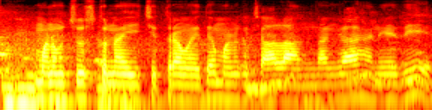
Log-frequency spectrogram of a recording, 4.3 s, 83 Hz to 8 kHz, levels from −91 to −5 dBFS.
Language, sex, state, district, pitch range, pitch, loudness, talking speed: Telugu, male, Andhra Pradesh, Sri Satya Sai, 120-130 Hz, 125 Hz, -18 LUFS, 110 wpm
